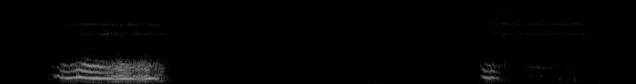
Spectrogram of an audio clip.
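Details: Shih Tzu dog snoring: two rough, wheezy snoring breaths about four seconds apart, the first loud and fluttering, the second softer.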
